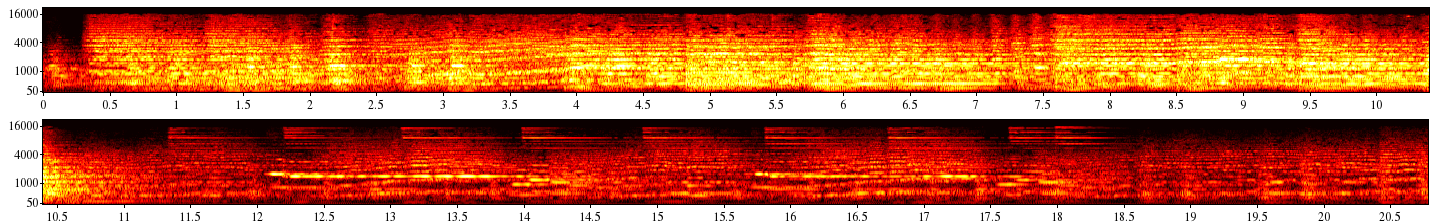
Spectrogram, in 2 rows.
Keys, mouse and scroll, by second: 2.7 2, 4.2 scroll up 2, 5.1-5.9 scroll up 2, 7.0-7.5 scroll down 2, 8.7-9.6 drag, 10.3-11.1 scroll down 2, 11.6-12.9 scroll up 2, 14.1-14.9 scroll down 2, 15.7-16.3 scroll up 2, 16.7 scroll down 2, 20.2-20.7 scroll down 2.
